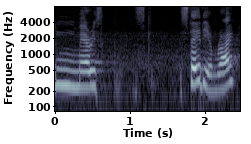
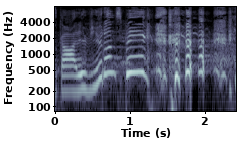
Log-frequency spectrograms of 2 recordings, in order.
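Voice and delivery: mock panic; 7 semitones higher, much slower than usual. Panicked inner plea.

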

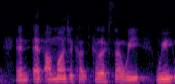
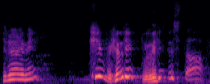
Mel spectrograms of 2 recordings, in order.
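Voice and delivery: much higher and louder, laughing through it; laughing disbelief; 4 dB louder than usual. Real, not acted. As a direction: crack up in disbelief.

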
